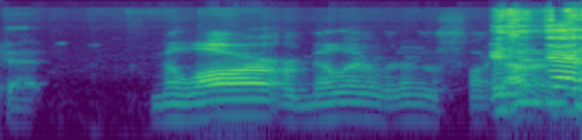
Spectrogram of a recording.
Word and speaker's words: Millar: It's Millar. But I think it pronounces is. it Miller. Okay.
